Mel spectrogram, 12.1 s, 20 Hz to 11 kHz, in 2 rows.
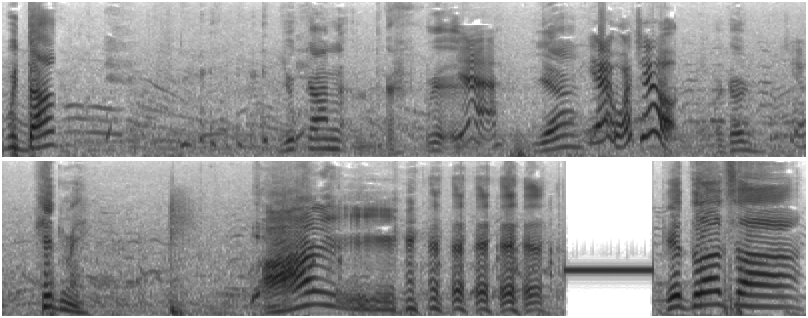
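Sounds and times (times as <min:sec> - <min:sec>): woman laughing: 0:07.9 - 0:10.3
censor bleep: 0:10.2 - 0:11.0.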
